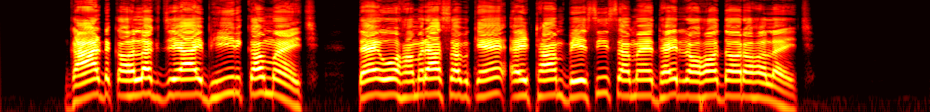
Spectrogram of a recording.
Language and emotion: Maithili, happy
